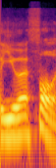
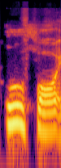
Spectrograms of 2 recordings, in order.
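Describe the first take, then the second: First: U F O said letter by letter, "you-eff-oh"; U F O as three separate letters; spelled out. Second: Ufo said Italian-style as "OO-fo"; read as one word. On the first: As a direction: spell out U F O in English letter names. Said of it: "instead of U F O". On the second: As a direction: say ufo as a word, not as letters. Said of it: "ufo instead of U F O". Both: Shown as a demonstration.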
